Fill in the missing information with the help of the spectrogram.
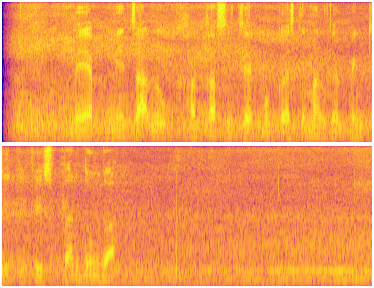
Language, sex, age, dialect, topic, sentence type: Hindi, male, 18-24, Marwari Dhudhari, banking, statement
